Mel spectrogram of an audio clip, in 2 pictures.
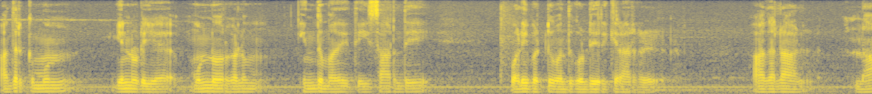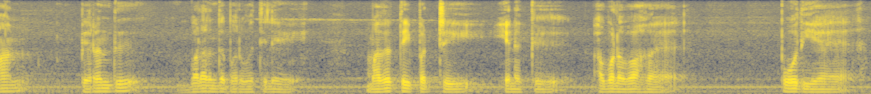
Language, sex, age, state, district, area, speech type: Tamil, male, 30-45, Tamil Nadu, Salem, rural, spontaneous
